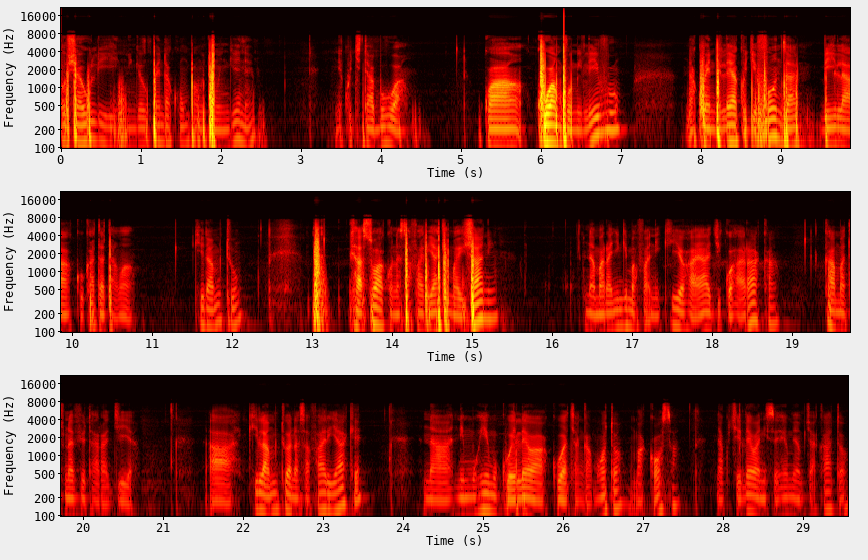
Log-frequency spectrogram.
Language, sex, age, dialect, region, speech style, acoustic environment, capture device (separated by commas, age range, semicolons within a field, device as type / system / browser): Swahili, male, 25-34, Kenya - Nairobi Sheng-influenced, Kenya, focused, nature, desktop / Windows / Chrome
